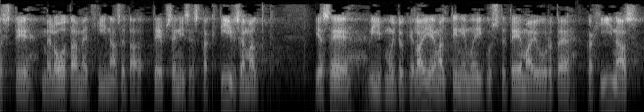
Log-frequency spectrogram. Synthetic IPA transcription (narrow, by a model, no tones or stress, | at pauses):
st̪ime̞lo̞ːd̪̥ɑme̞ːt̪hiːnɑse̞d̪̥ɑt̪e̞ːb̥se̞nʲise̞st̪ɑkt̪iːvse̞mɑlt̪ːˑ | jɑse̞ːviːb̥mujd̪̥uɡ̥ilɑjemɑlt̪ˑːinʲimɤjɡ̥ust̪e̞t̪e̞ːmɑjuːɾd̪e̞kɑhiːnɑs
